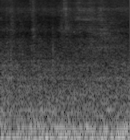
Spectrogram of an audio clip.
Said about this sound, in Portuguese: Ó, eu tô entrando num buraco aqui, aí tem um caminhão gigante e tem um trator. Essa área aqui é meio rural, então.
